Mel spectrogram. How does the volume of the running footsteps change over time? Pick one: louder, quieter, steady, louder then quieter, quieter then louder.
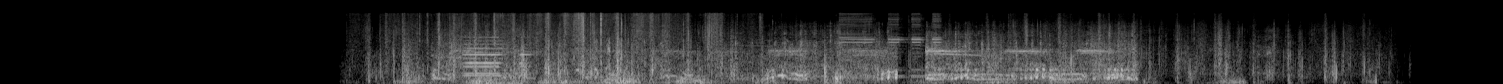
quieter.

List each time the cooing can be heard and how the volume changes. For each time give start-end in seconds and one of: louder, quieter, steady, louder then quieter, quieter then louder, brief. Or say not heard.
4.3-11.4 louder.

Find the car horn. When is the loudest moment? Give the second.
5 s.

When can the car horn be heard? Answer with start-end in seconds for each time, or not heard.
4.6-5.3, 8.3-9.4.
